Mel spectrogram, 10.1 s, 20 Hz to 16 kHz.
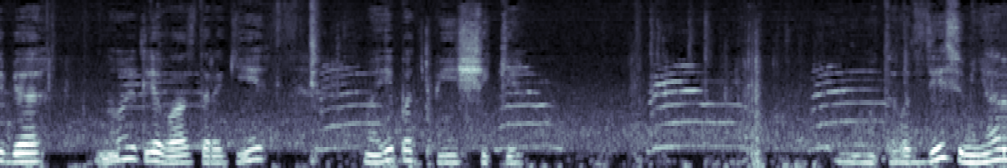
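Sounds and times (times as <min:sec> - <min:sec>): cat meowing: 0:03.2 - 0:04.0, 0:04.9 - 0:05.7, 0:06.5 - 0:09.2.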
